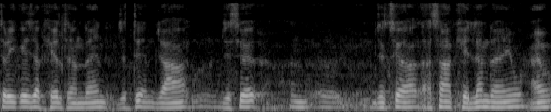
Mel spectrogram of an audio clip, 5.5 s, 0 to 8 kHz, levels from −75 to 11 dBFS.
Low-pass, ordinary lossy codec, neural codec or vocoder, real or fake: 7.2 kHz; none; codec, 16 kHz, 4 kbps, X-Codec, WavLM features, trained on Multilingual LibriSpeech; fake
